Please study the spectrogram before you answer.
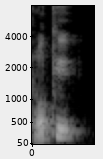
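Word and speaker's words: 六: Six is in Japanese, if you want to say it, it's roku.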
